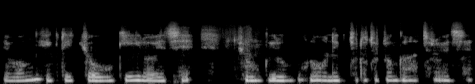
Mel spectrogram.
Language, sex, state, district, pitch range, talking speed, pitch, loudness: Bengali, male, West Bengal, North 24 Parganas, 175-190 Hz, 140 wpm, 185 Hz, -24 LUFS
